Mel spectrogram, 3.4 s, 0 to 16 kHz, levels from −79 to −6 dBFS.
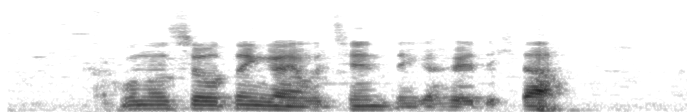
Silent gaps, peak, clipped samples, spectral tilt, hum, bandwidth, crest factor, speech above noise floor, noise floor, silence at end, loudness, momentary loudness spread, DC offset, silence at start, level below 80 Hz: none; -8 dBFS; under 0.1%; -7.5 dB/octave; none; 9.8 kHz; 22 dB; 38 dB; -66 dBFS; 0.65 s; -28 LUFS; 7 LU; under 0.1%; 0.5 s; -52 dBFS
